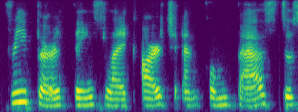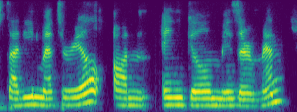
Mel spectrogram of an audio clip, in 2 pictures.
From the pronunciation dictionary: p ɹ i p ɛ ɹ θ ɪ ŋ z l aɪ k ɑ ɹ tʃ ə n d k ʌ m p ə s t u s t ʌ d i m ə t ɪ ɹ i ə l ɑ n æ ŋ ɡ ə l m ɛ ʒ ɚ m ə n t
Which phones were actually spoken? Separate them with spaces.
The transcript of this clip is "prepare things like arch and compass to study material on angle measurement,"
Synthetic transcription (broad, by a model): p ɹ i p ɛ ɹ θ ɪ ŋ s l aɪ k ɑ ɹ tʃ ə n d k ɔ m p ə s t u s t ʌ d i m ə t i ɹ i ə l ɑ n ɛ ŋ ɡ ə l m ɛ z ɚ m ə n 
